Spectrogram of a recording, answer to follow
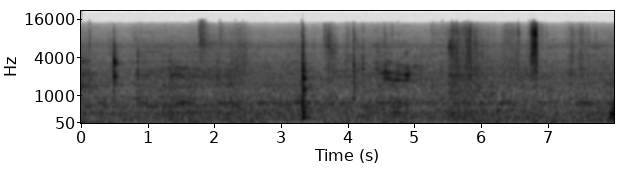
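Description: Duramax 6.6 V8 turbo diesel idling steadily, with one sharp click about three seconds in.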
